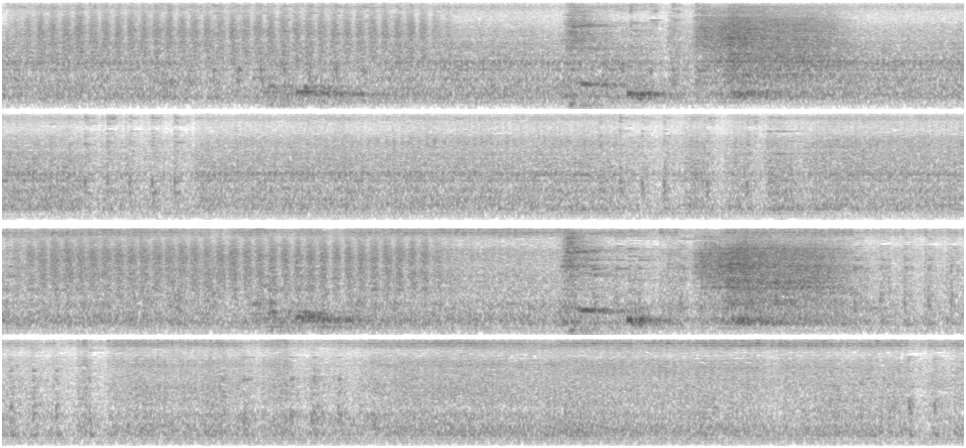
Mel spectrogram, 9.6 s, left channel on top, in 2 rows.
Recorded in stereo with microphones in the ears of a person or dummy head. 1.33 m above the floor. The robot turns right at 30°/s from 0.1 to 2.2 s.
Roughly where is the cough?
Right.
